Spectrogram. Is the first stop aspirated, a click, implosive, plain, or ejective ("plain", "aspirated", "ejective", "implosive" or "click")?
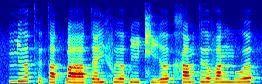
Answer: aspirated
